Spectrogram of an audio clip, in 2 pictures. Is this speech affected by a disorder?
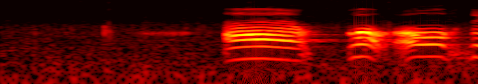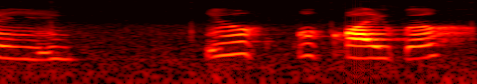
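Yes: cerebral palsy; cerebral palsy, all four limbs, cannot walk, wheelchair.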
